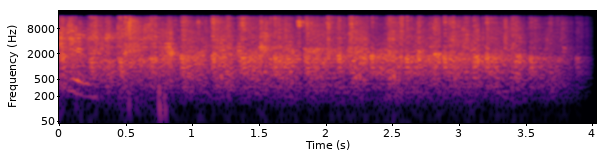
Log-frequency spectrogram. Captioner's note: group applauding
